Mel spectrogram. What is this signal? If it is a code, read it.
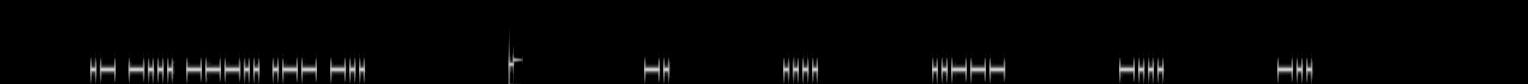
Morse code, heard as a keyed tone, about 25 wpm, spaced as for 11 wpm, 700 Hz. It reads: AB8WD NH2BD
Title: USA Call Signs - 5 Characters - 8x Character Spacing - 25wpm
